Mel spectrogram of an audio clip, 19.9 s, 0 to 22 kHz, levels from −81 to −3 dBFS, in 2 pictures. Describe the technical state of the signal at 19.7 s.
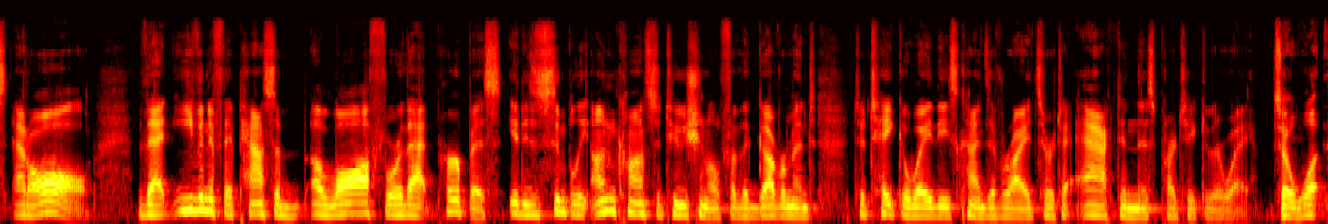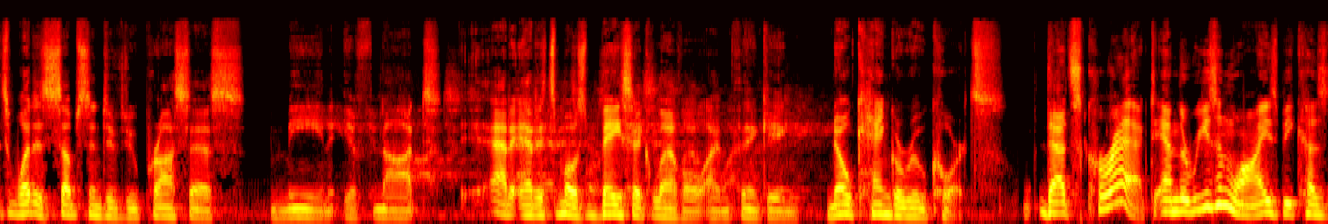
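At 19.7 s the speech signal is intact, with no audible technical fault at that moment.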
